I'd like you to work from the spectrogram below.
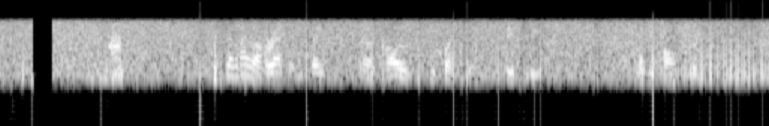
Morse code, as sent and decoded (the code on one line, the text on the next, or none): none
